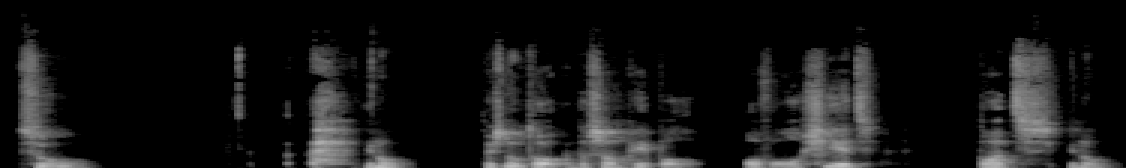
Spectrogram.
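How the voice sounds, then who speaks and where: A Northern Irish man hosting a podcast, talking in a measured way with frequent restarts and "you know"s. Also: lowish voice, low-quality recording. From Northern Ireland. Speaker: podcast host. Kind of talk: casual discussion. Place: in-person recording on the Shankill, Belfast.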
